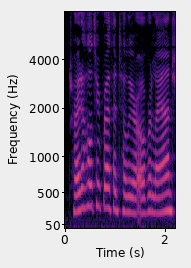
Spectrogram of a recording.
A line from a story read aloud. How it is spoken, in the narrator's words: shouted George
